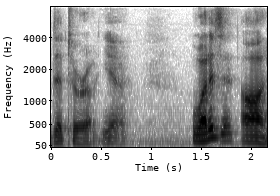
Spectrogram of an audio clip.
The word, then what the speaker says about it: Datura: What's the Tura? How do you spell it? I believe it's a psychedelic out of India that's extremely with dangerous. With a D. Datura, yeah.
